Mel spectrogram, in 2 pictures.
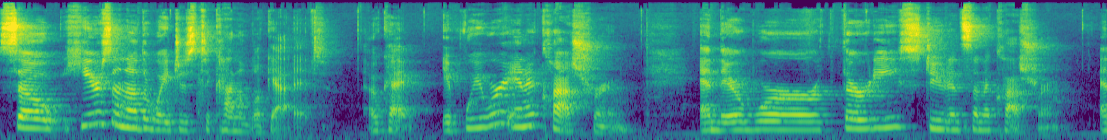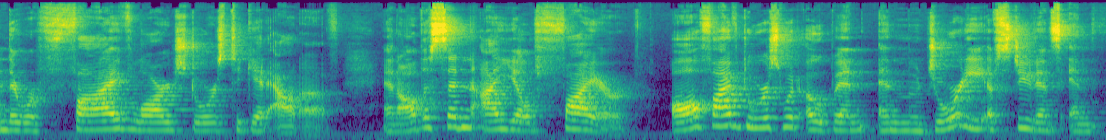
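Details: Adult woman lecturing; normal speech.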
